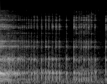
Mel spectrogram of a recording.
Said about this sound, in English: Cord is an old, overweight Klingon, a once great warrior now past his prime. He doesn't rise to greet Caitlin. Instead, he takes a swig from a flagon and emits an earth-shaking belch.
